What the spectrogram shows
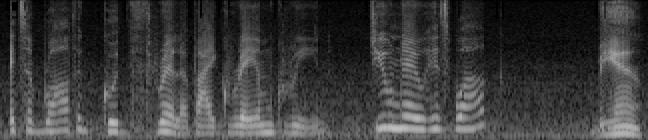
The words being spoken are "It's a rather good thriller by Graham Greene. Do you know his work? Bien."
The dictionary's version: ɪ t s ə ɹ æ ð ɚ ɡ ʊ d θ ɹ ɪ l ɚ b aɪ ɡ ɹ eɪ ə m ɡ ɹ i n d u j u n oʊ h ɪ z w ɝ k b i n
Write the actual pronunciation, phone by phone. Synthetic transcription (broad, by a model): ɪ t s ə ɹ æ ð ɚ ɡ ʊ d θ ɹ ɪ l ɚ b aɪ ɡ ɹ eɪ ə m ɡ ɹ i n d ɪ j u n oʊ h ɪ z w ɝ k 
